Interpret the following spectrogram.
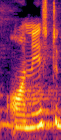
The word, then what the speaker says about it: honest: So here is also we see the H letter, but the H is here silent letter, so we using N, because when we speak like this word, that is honest girl, so we using a N article.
